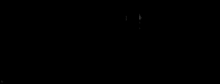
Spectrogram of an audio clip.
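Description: Near silence: faint room tone with a couple of small clicks about a second and a half in.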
